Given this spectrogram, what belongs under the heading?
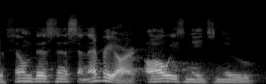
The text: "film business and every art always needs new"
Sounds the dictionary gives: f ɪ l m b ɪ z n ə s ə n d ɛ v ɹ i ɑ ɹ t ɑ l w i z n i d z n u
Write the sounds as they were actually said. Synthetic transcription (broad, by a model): f ɪ l m b ɪ z n ə s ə n ɛ v ɹ i ɑ ɹ t ɑ l w i z n i d z n u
